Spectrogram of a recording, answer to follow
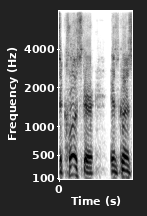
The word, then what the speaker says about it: Closter: So, where I live, there's a town called uh Closter, but it's really pronounced cluster, right? And and the thing is that for years and years and years, the reason why we pronounce it cluster is because like all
